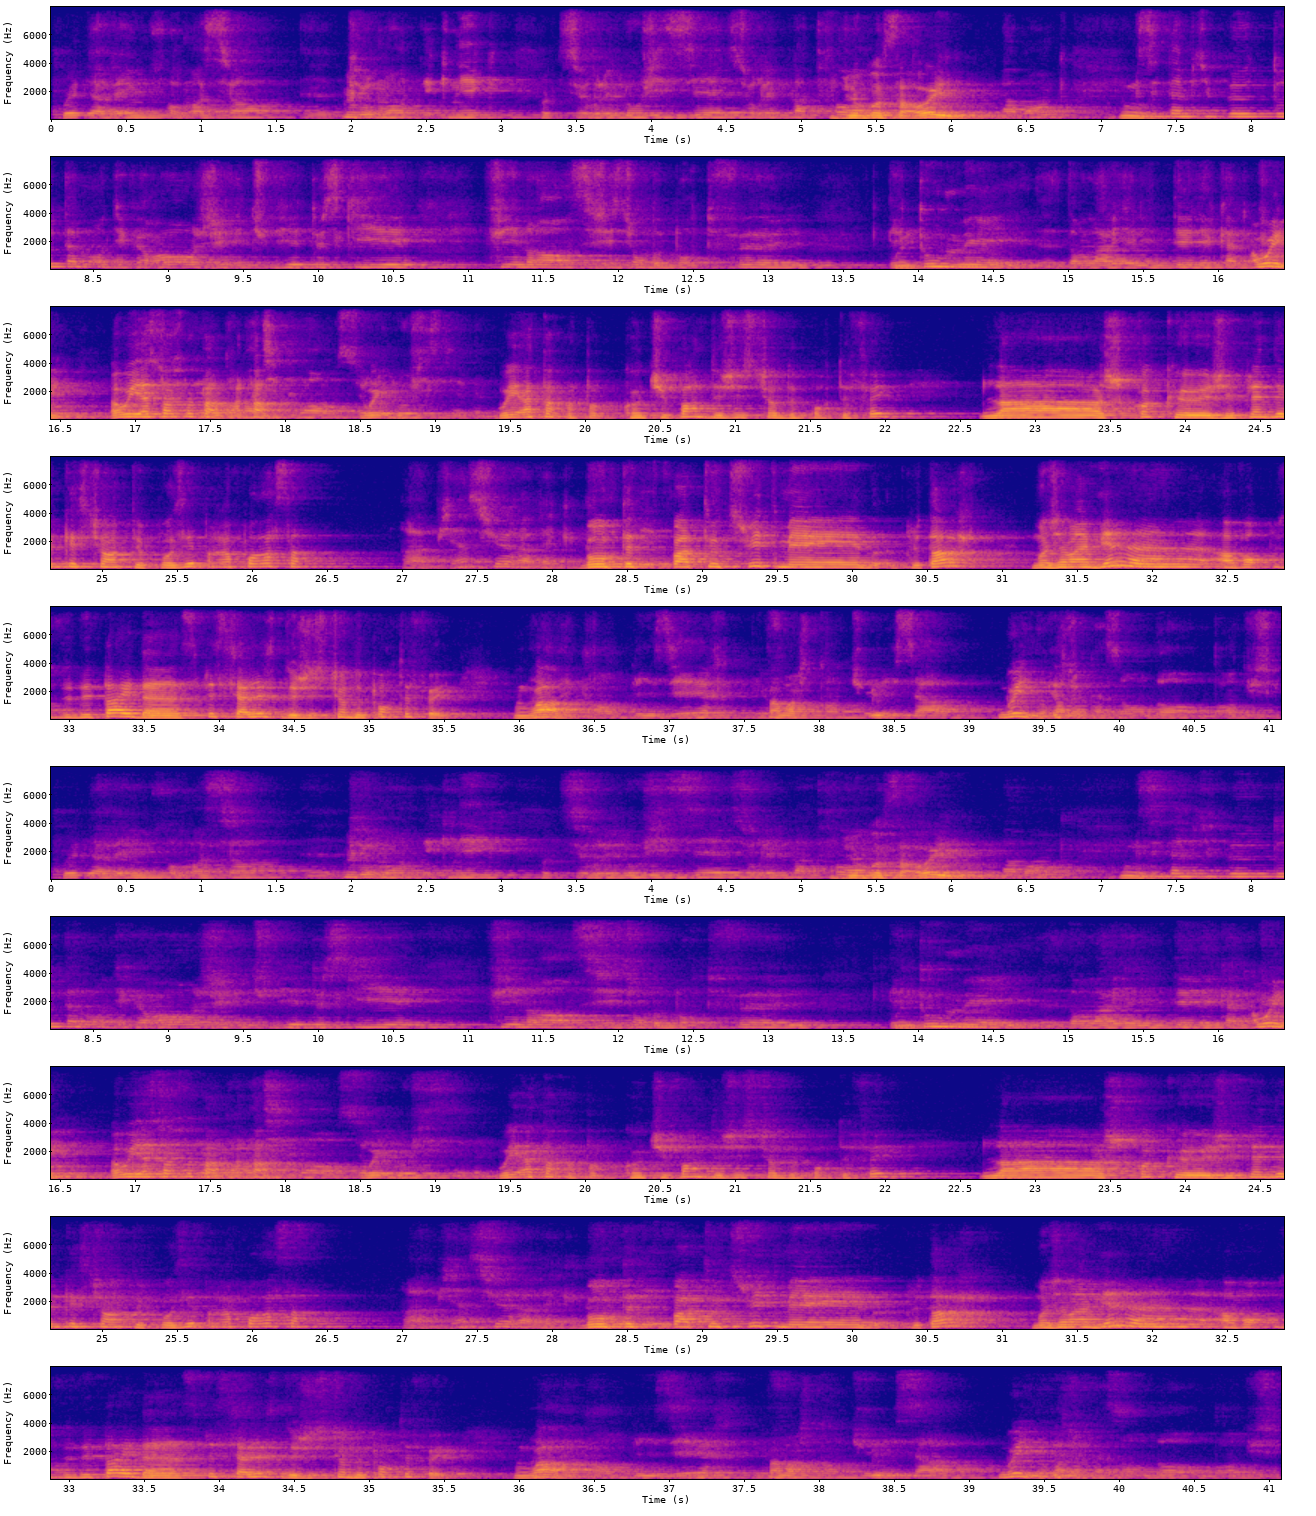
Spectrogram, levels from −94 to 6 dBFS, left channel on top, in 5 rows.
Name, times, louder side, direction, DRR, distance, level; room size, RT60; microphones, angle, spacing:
voice 1, 0.2-2.9 3.4-5.7 6.3-6.8 7.2-13.3 13.8-16.6 17.1-19.4 27.0-28.9 31.5-31.9 36.1-38.9 39.3-41.0, left 1 dB, 85° left, 3 dB, 1.5 m, -30 dB
voice 2, 5.3-6.1 7.1-7.4 13.8-14.0 16.2-16.5 16.8-17.9 18.5-18.7 19.4-22.1 22.6-26.4 28.2-30.8 31.2-35.6 36.0-36.3 37.7-37.9 38.3-38.5 39.2-39.6, left 4 dB, 50° left, 7 dB, 0.4 m, -20 dB
17.0 x 5.9 x 4.2 m, 1.3 s
head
